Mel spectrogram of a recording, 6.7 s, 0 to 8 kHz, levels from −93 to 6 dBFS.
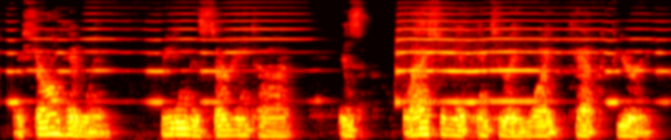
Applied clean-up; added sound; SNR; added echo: classical method WPE with log-MMSE.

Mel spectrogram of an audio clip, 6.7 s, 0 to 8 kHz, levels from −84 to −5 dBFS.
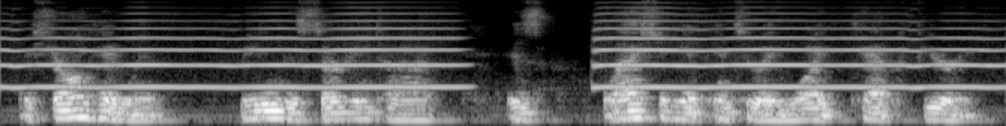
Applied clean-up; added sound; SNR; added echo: none; Trumpet; 7 dB; reverberation time 0.3 s.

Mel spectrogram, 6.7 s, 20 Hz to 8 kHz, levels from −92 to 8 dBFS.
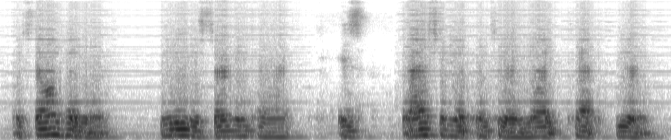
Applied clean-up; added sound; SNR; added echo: neural separator model SepFormer DNS4.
